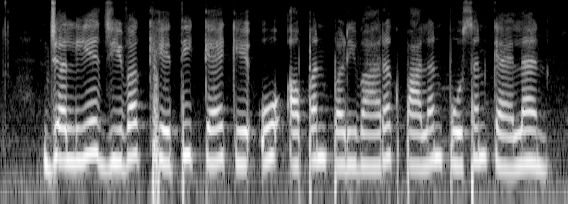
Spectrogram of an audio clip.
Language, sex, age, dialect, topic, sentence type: Maithili, female, 60-100, Southern/Standard, agriculture, statement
